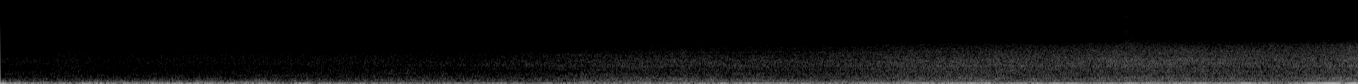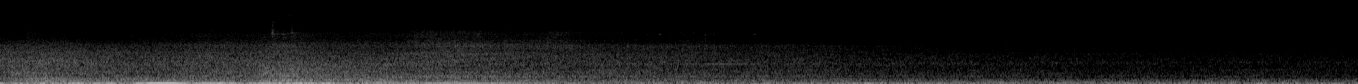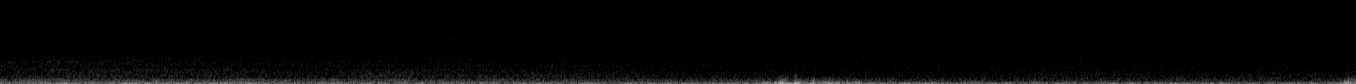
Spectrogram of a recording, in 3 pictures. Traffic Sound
4.4s 25.5s

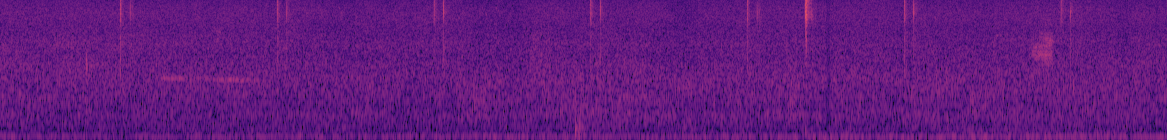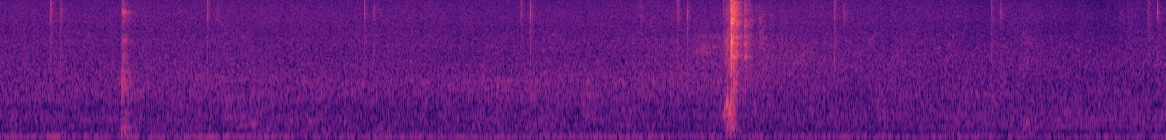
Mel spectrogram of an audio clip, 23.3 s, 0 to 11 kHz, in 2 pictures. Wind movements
14.5s 23.3s

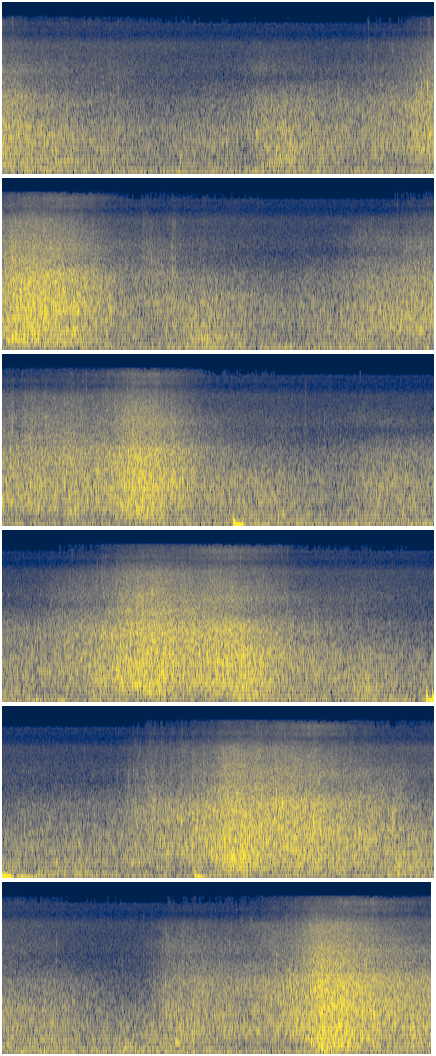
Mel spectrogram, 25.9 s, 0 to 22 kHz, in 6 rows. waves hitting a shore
23.2s 25.8s

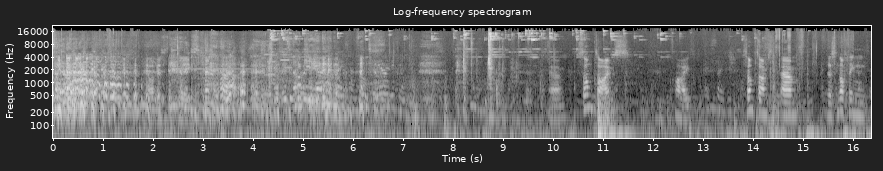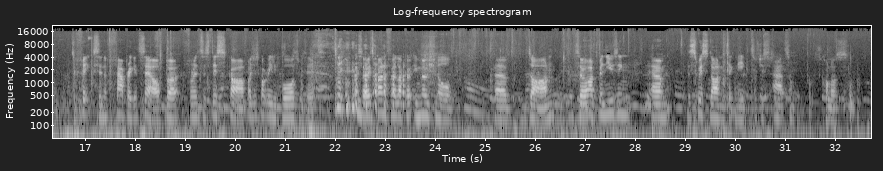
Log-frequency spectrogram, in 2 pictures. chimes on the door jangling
4.2s 13.0s, 13.6s 14.9s

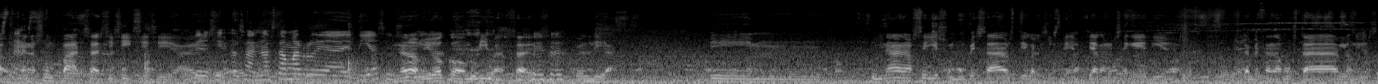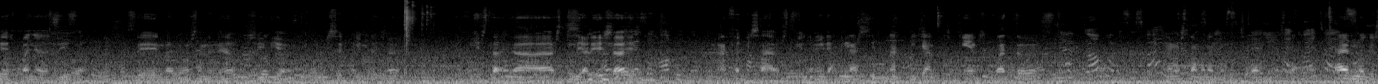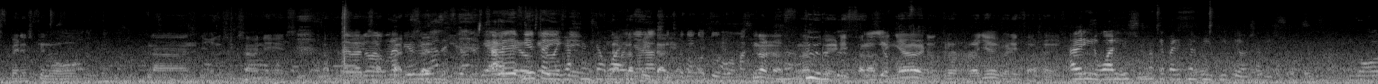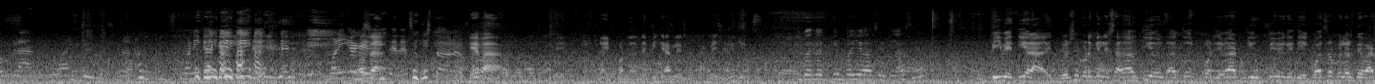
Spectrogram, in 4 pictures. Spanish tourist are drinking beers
0.0s 10.6s, 24.2s 55.0s

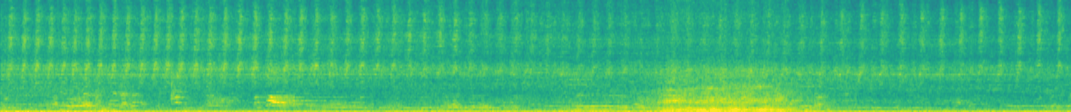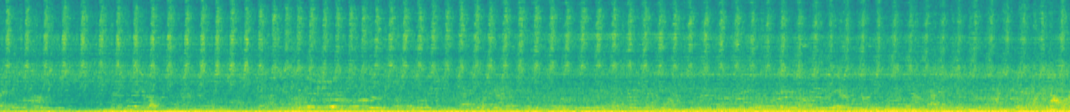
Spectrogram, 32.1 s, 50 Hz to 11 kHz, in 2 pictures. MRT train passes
8.4s 15.3s, 17.2s 32.1s

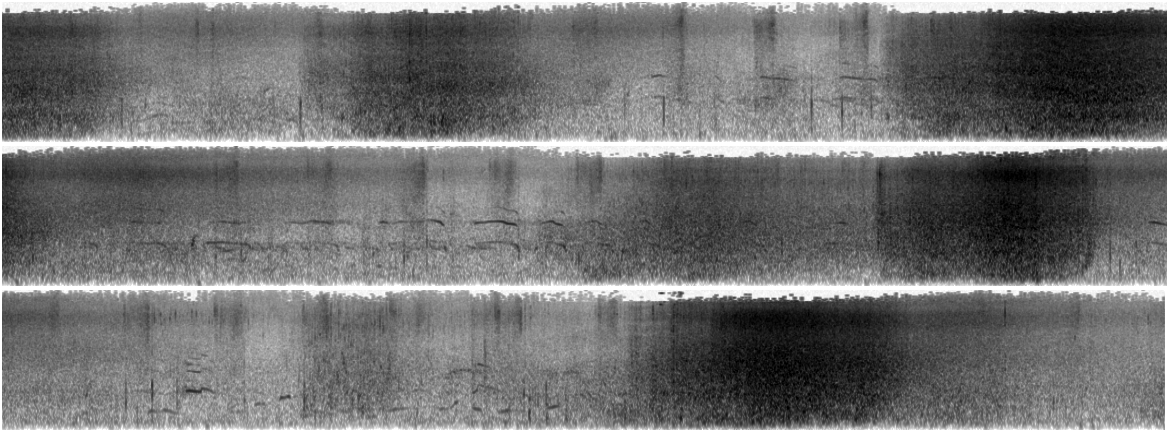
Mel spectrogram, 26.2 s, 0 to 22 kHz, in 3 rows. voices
18.6s 22.0s

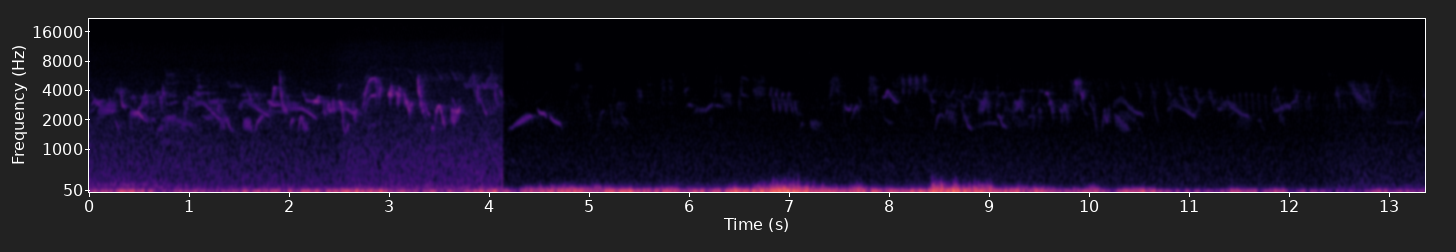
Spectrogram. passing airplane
0.0s 3.0s

